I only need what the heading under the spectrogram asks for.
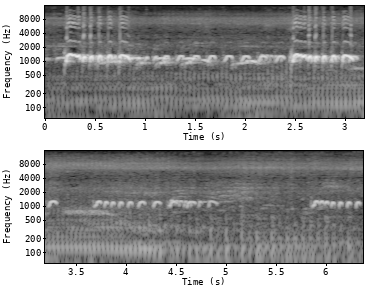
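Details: Local zebra dove song: runs of short, hooked cooing notes repeated in quick trills, broken by louder bursts of rolled notes, over a steady low engine rumble.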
